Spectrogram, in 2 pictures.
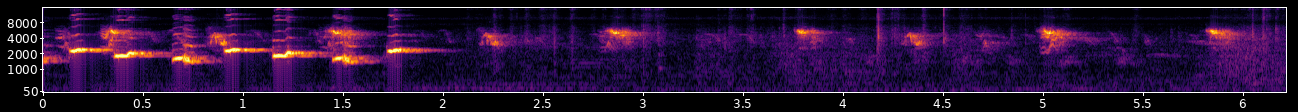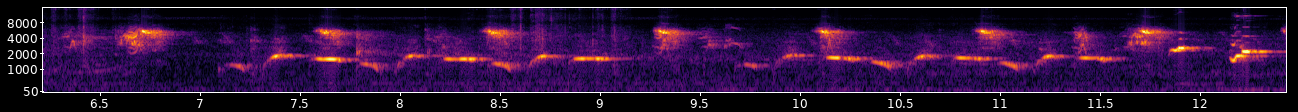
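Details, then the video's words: Tame male sooty-headed bulbul, a kept contest bird, in rapid-fire song: quick whistled phrases at first, a quieter gap with scattered chirps, then a renewed fast run of dipping whistled notes. "Trucuk jinak ropel"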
